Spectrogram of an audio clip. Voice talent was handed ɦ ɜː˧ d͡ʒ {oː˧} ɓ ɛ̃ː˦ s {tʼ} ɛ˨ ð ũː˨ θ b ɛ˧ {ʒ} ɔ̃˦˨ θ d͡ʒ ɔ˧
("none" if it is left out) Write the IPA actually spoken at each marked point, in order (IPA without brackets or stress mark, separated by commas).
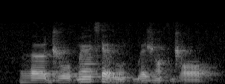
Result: oː˧, ɾ, ʒ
